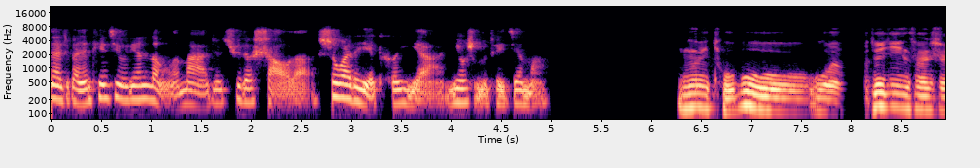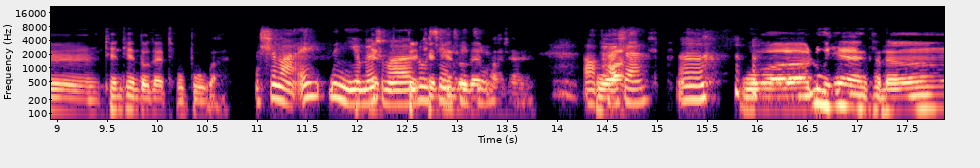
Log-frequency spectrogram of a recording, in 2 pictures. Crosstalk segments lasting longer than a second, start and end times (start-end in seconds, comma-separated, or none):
11.9-13.4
